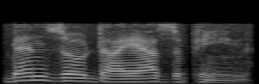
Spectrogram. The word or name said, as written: benzodiazepine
